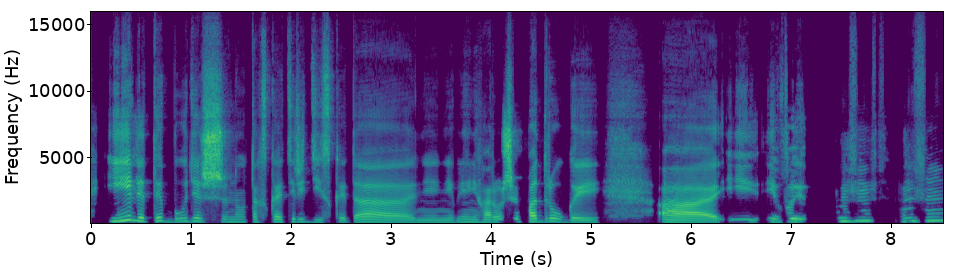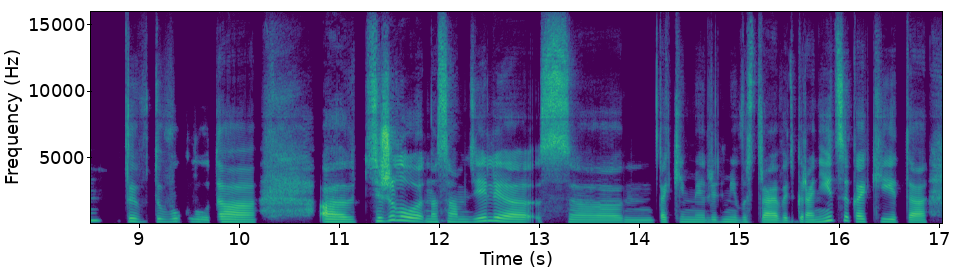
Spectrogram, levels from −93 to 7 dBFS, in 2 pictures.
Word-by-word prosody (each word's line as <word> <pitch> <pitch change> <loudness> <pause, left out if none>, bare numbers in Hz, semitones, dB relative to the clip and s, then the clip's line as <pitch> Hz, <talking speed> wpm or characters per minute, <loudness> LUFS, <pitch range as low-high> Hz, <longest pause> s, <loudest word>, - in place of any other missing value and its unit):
или 250 +3 +5
ты 245 +1 -3
будешь, 215 +1 +6
ну, 180 0 -13
так 185 - -6
сказать, 190 -1 -4
редиской 160 -5 -5
да, 160 -4 0
не 155 0 -12
не 160 0 -10
не 180 +2 -10
нехорошей 175 +4 +2
подругой. 180 -9 -1 0.6
А, 145 -3 +4
и 345 -1 -7
и 205 - -5
вы 400 -2 -1 0.3
Мгм, 240 +3 -5 0.3
мгм. 260 +4 -8 0.2
Ты 220 -1 -4
в 180 -1 -20
ты 205 - -8
в 195 +3 -12
углу, 185 -4 -12
да. 175 -3 +1 0.7
А, 180 -1 +2
тяжело 250 -2 +6
на 195 0 -8
самом 190 -2 -1
деле 210 -4 0
с, - - +5
э, 175 - -7 0.5
м, 155 -1 -13
такими 175 0 -7
людьми 170 +1 -11
выстраивать 160 -1 -3
границы 215 - -1
какие-то. 180 -6 -3
185 Hz, 135 wpm, -24 LUFS, 165-225 Hz, 0.7 s, будешь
